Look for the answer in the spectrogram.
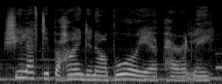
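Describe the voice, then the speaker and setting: A woman's voice: medium pitch, quick pace, close to an everyday voice. An actress voicing a blunt, confident little girl mage in a video game. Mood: explaining. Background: faint game music.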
